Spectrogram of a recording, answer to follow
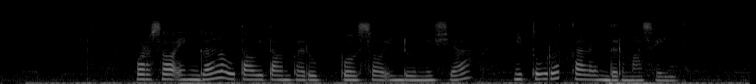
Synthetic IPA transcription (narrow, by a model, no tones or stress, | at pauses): wɔrsɔiŋɡalut̪awit̪aʊnb̥a̤ɾub̥ɔ̤sɔind̪onesiamit̪uɾʊt̪̚kalɛnd̪ərmasei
